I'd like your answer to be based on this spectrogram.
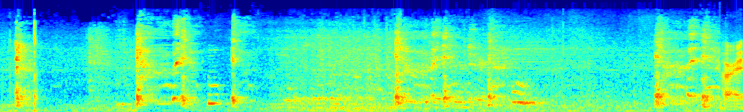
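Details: Adult woman with cystic fibrosis at the hospital for high-altitude simulation oxygen testing, coughing just after being weighed; repeated short cough bursts in clusters, mixed with nearby talk and room noise.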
